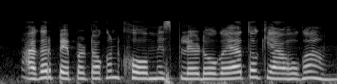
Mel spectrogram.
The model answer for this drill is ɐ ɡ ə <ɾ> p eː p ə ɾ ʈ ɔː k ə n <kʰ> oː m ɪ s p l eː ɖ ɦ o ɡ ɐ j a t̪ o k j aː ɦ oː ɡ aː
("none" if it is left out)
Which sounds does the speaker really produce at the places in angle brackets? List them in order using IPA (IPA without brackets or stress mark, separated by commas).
ɾ, kʰ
